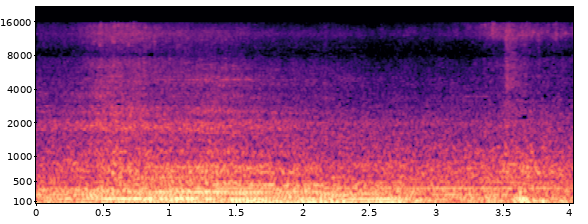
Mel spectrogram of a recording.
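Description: Sewing machine running steadily as it stitches fabric, a low motor hum that eases off about three seconds in, with a brief knock shortly after.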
